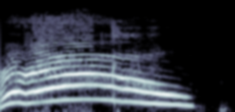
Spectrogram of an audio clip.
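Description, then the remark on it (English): A single long, drawn-out house cat meow, rising slightly then sliding slowly downward over about two seconds, loud, followed by a brief faint sound. “Is that pro or con? House cat, I don't understand.”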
